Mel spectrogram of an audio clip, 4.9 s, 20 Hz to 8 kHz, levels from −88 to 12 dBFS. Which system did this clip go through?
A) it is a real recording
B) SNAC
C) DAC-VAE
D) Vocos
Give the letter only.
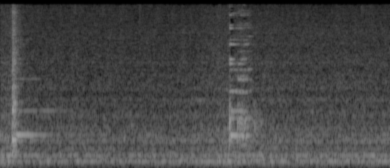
A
